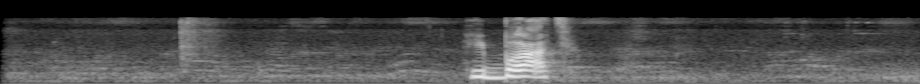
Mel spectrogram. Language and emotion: Russian, angry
